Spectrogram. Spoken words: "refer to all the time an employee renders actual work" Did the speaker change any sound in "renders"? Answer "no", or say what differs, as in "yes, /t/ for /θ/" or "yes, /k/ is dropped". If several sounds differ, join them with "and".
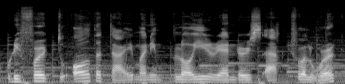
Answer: yes, /s/ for /z/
